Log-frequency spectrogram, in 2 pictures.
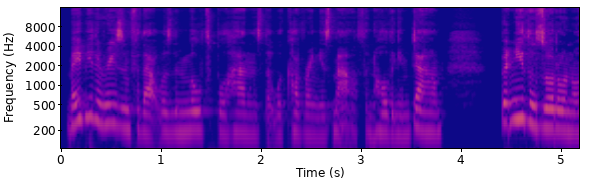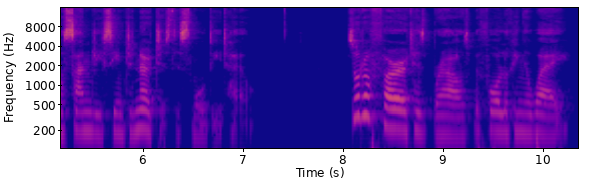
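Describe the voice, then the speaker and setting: Female narrator for amateur audio fiction, mid-range pitch, scripted storytelling read. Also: animated, brisk, a little mellow. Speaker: podfic narrator.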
